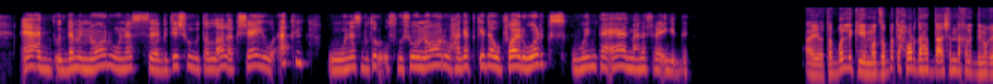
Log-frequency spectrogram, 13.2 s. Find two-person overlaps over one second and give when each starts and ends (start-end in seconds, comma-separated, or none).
none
